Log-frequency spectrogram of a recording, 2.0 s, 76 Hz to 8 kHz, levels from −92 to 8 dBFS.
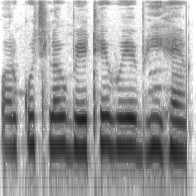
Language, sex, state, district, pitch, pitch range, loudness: Hindi, female, Jharkhand, Deoghar, 240 Hz, 235-245 Hz, -14 LUFS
